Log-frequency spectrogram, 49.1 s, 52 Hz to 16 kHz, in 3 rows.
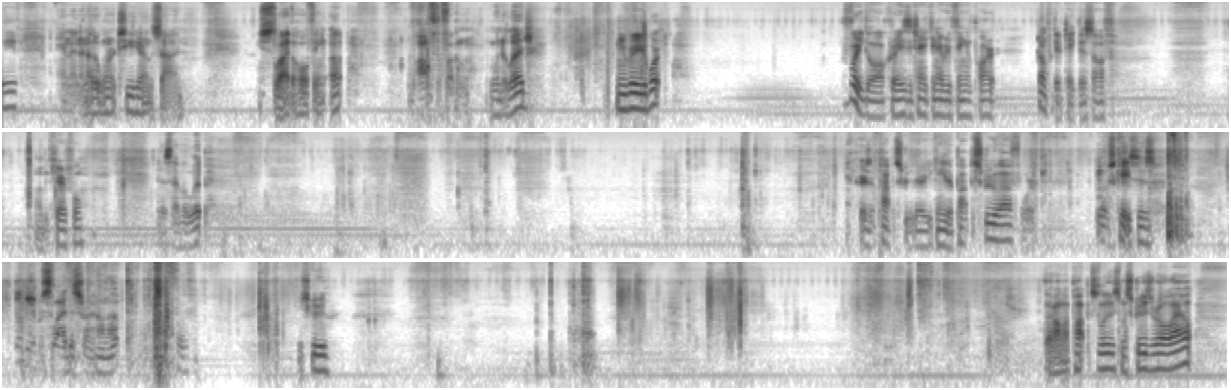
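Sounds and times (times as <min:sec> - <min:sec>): light rustle: 0:40.8 - 0:46.4.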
